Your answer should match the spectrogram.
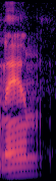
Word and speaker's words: Nahum: It's right before Naaman, I think. Is that how you say it? Nahum. I know there's different ways of saying it.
